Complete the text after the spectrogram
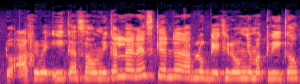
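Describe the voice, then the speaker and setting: A woman teacher with an Urdu-speaking Pakistani accent leads a recorded lesson for first graders, in a somewhat high voice. She sounds out each letter slowly and then says the whole word. A faint hiss of noise runs behind her. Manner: spells words slowly letter by letter, then reads them whole.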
